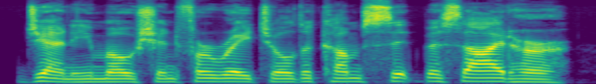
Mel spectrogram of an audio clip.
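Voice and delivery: ordinary delivery, nothing marked

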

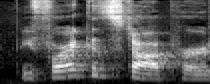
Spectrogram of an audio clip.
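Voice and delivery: ordinary delivery, nothing marked

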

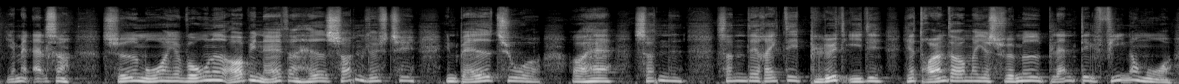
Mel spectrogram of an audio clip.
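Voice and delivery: put-on high, eager little-boy voice; pleading boy. Savi explaining the night bath to mum, pleading. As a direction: coax mum with a dreamy excuse.

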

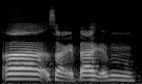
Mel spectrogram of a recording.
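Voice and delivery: ordinary delivery

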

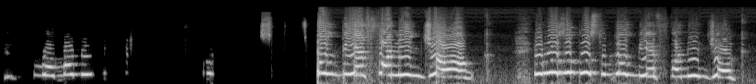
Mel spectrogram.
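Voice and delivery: put-on high, loud, whiny child sobbing; crying little boy. Son tearfully pleading with his mother that it was a joke, high and crying. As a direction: plead through tears like a small boy.

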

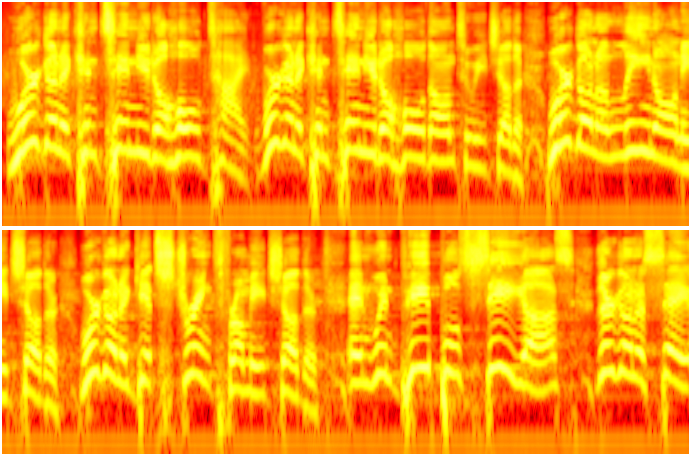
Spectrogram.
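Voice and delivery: ordinary delivery

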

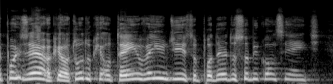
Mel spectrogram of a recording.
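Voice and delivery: put-on high, loud Italian-accented Portuguese. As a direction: boom it in his Italian accent. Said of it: "Um sotaque italiano que ele tinha".

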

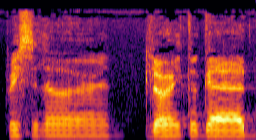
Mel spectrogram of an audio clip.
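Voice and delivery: hammed-up reverent hush; gently parodying Christianese piety; mock pious murmur. Mimics new Christianese phrases.

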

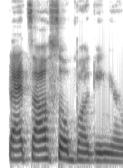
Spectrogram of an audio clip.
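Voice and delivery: plain reading voice

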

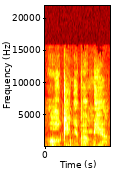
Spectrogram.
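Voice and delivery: whispered aside, almost unvoiced; a quiet whispered confession. Real, not acted. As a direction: drop to a bare whisper on the last words. Preacher drops to a whisper.

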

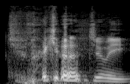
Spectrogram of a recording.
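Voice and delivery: laughing it out, high and loud. Real, not acted. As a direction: burst out laughing on the name. Laughing repeat.

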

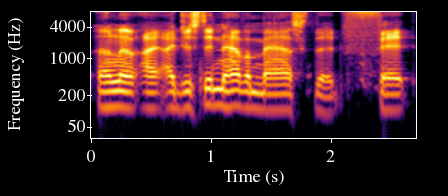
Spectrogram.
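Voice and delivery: ordinary talk

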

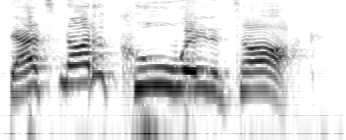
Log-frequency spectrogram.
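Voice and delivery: high, shouted objection; worked-up comedian's yell; loud comic rant. Pretend. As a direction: shout it in exasperated disbelief. Ranting against the uncool voice.

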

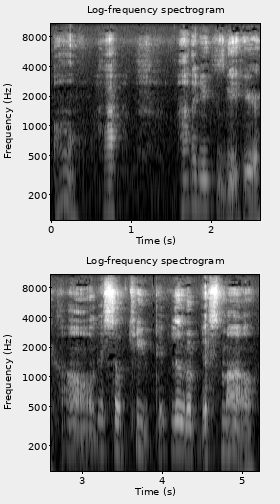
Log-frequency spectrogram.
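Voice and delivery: put-on hushed, charmed voice of a stoned girl; mock cooing. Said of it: "And she's like".

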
